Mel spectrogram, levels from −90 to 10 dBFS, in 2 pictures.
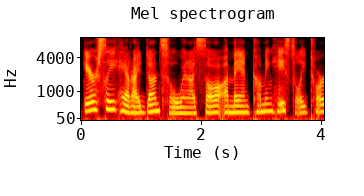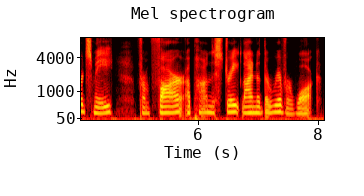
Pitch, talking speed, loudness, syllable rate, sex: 195 Hz, 180 wpm, -20 LUFS, 4.2 syllables/s, female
